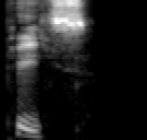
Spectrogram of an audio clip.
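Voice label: "piece", British English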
